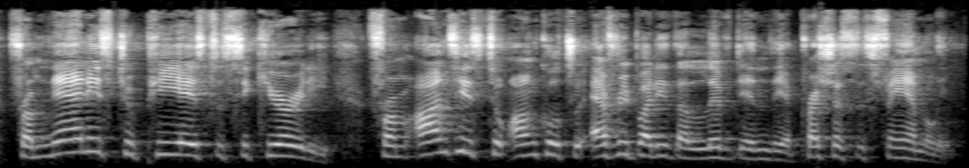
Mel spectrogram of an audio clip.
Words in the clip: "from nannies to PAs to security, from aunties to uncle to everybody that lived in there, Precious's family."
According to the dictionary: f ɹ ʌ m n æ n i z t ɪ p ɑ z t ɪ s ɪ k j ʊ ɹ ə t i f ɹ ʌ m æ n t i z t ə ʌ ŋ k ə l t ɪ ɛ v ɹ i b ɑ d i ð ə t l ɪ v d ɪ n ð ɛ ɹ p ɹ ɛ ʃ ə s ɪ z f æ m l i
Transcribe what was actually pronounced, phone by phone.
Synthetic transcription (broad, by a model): f ɹ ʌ m n æ n i z t ɪ p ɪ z t ɪ s ɪ k j ʊ ɹ ə t i f ɹ ʌ m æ n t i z t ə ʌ ŋ k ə l t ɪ ɛ v ɹ i b ɑ d i ð ə t l ɪ v d ɪ n ð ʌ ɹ p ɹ ɛ ʃ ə s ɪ s f æ m l i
